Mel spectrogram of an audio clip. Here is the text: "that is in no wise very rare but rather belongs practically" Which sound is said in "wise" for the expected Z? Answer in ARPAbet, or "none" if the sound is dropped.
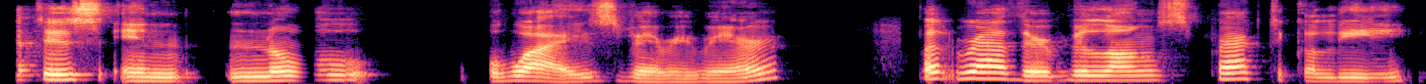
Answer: Z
